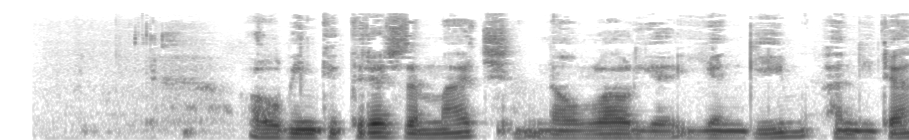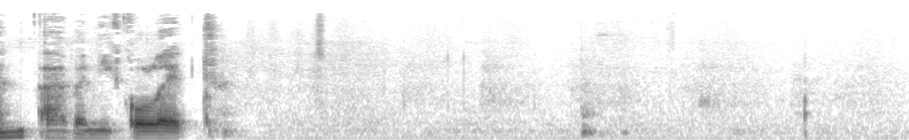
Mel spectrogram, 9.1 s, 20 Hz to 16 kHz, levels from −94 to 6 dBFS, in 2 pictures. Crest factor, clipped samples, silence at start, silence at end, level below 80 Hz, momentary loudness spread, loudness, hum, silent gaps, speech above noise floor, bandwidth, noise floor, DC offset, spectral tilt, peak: 22 dB; under 0.1%; 0.75 s; 3.45 s; -56 dBFS; 14 LU; -26 LUFS; none; none; 44 dB; 11.5 kHz; -69 dBFS; under 0.1%; -6.5 dB/octave; -6 dBFS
